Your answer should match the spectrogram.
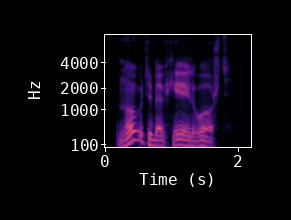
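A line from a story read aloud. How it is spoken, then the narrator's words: Big man's grumble. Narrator (Russian): буркнул здоровяк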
